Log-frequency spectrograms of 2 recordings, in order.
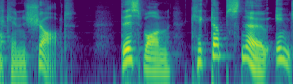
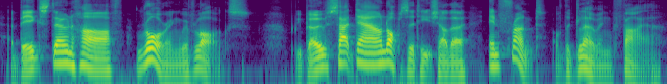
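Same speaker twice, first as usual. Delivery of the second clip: ordinary delivery, nothing marked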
